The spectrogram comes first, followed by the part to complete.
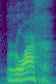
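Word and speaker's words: רוּחַ: Neph se pronuncia nepej porque la ch en hebreo es nepeg y la palabra espíritu es roaj. Se escribe ruach.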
